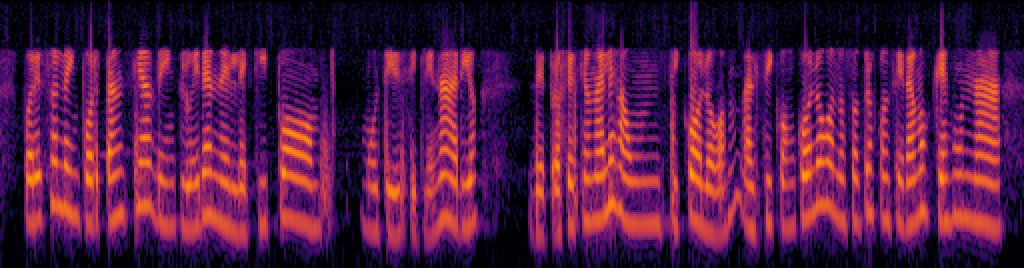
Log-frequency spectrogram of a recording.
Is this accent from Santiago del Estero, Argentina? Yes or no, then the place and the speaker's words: no; Mendoza, Argentina; Por eso que es muy importante como mendocinos conocer que somos los únicos hasta ahora en Argentina que tenemos esta ley.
